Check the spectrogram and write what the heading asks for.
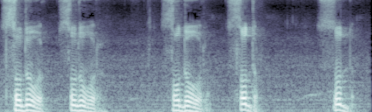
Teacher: صاد کو ہم تھوڑا پر کر کے ادا کرنا ہوگا، سین کے ساؤنڈ سے نہیں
